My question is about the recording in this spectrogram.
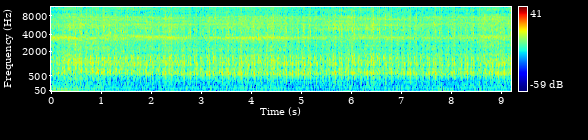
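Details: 2003 Jeep Liberty Sport 3.7 V6 idling very rough after sudden loud engine noise on the way to work: uneven idle with hissy intake rush and loping stumble from a severe misfire, diagnosed by unplugging coils one by one.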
